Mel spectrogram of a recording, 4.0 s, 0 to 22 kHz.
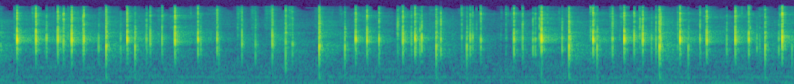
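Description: Both hands type with their fingertips on a small Nuxros NR6 x VNMK mechanical keyboard with Hyacinth v2u switches, GMK Rainbow ABS keycaps and an aluminum plate. About 29 quick, sharp keystrokes come in an irregular stream, each a bright clack centered near 3 kHz that stops almost instantly, with no low-end thump.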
